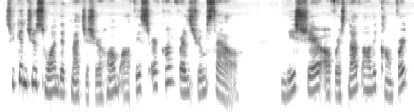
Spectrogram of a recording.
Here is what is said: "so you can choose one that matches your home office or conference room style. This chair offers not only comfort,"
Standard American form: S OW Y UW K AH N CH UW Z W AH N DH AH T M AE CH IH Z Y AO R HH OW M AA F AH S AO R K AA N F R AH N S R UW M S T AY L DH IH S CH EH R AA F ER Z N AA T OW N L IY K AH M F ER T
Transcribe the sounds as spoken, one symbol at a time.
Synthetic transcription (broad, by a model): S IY K AH N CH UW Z W AH N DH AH T M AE CH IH S Y AO R HH OW M AA F AH S AO R K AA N F R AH N S R UW M S T AY L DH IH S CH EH R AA F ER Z N AA T OW N L IY K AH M F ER T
